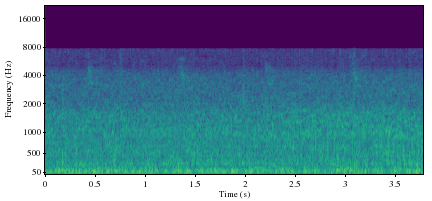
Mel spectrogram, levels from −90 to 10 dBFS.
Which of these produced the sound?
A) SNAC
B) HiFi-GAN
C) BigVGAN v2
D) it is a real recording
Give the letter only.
B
